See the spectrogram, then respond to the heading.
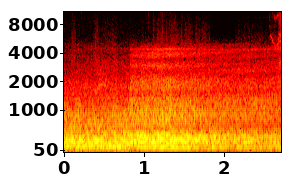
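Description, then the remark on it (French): A loud, steady engine roar from a white airplane carrying Soviet leader Khrushchev as it arrives at Orly airport, France, on 23 March 1960, about 200 metres away; a continuous droning rumble with a low harmonic hum that holds for the whole stretch and eases slightly toward the end. “L'avion du président Khrouchtchev se présente à nous. Il est à 200 mètres de nous.”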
